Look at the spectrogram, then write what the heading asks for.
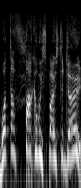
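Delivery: mock enraged, furious, shrill scream, very high. Retelling what was screamed after a bad call at third, retelling a scream. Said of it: "And I've just screamed".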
